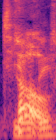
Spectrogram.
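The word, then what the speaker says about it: טוב: Is it tov? Is that how you pronounce it? Tov? Tove.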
